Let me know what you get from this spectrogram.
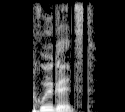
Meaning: second-person singular present of prügeln
- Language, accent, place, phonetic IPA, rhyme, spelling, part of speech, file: German, Germany, Berlin, [ˈpʁyːɡl̩st], -yːɡl̩st, prügelst, verb, De-prügelst.ogg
